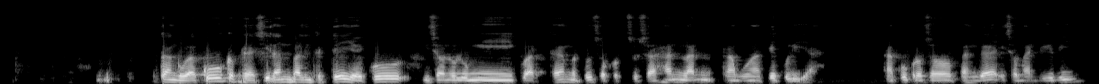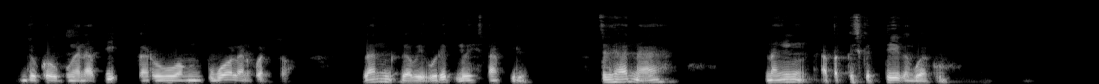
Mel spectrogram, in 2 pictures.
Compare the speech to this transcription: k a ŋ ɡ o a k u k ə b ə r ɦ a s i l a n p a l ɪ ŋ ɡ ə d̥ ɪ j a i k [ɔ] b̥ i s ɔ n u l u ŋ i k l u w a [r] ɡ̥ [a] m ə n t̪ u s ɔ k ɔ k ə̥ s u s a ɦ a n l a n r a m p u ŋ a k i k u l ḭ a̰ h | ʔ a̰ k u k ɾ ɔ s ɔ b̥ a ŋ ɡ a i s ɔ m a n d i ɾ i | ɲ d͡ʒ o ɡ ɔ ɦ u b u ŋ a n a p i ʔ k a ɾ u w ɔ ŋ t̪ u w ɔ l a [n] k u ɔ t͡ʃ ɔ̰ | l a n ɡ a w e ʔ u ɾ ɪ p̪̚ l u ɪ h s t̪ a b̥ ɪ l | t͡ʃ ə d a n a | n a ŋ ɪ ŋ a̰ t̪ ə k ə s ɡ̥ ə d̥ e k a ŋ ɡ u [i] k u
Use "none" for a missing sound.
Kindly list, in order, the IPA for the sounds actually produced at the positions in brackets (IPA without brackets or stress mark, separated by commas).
u, r, a, n, a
